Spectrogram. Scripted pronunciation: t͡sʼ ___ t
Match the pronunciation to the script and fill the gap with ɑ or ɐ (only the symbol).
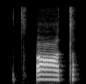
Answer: ɑ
